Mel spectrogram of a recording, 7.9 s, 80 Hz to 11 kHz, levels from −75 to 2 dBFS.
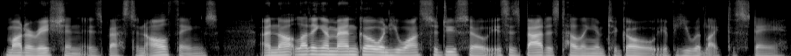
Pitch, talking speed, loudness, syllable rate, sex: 115 Hz, 245 wpm, -21 LUFS, 5.0 syllables/s, male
